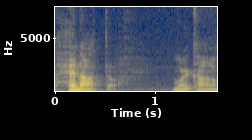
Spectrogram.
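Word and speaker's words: Renato Moicano: be Brad Riddell versus Renato Moy Cano or henato moyakano for some reason in uh Portuguese they don't like to pronounce a bunch of letters they'll spell it but they won't pronounce it okay uh damn the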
